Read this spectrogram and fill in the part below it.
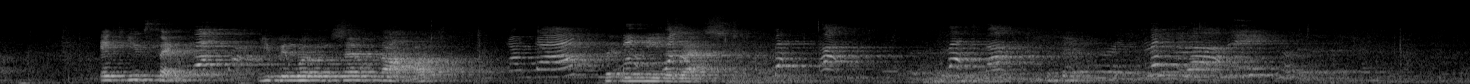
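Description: A man sings in a strong voice that echoes around him.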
